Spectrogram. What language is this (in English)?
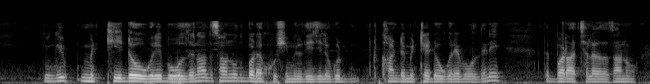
Dogri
